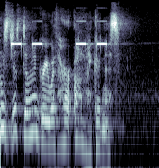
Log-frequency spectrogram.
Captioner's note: timer beeps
